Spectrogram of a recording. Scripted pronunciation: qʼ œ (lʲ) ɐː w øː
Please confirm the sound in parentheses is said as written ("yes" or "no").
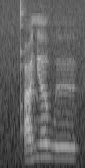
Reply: yes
